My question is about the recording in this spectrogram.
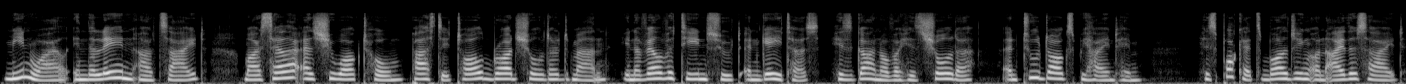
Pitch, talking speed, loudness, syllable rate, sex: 230 Hz, 160 wpm, -16 LUFS, 4.5 syllables/s, female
